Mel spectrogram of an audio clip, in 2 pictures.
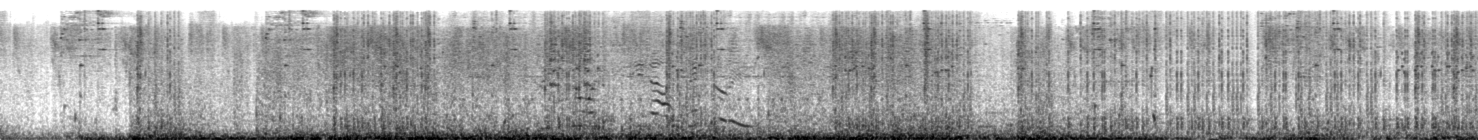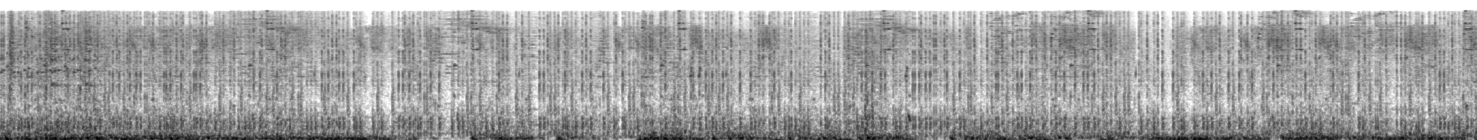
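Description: Game weapons fire and explode in a steady barrage.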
